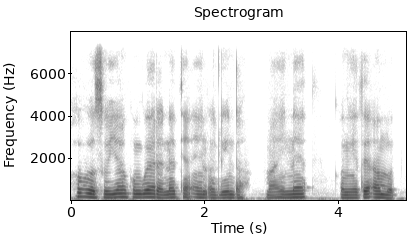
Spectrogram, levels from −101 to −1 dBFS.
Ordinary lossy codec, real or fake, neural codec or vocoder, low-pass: none; fake; autoencoder, 48 kHz, 128 numbers a frame, DAC-VAE, trained on Japanese speech; 7.2 kHz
